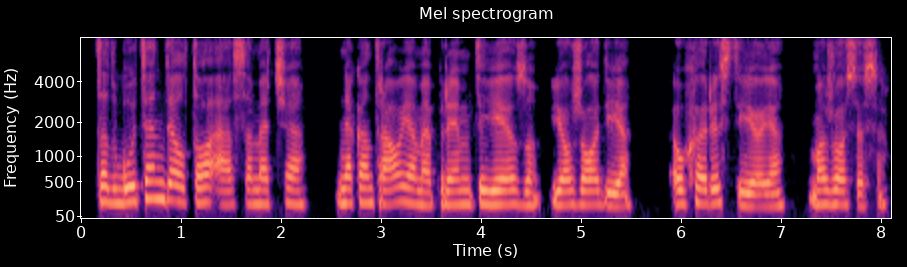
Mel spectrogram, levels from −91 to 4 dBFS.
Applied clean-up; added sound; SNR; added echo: neural mask model Resemble Enhance denoiser.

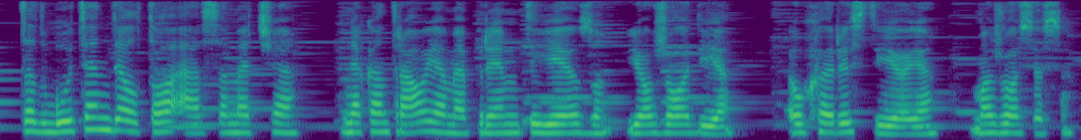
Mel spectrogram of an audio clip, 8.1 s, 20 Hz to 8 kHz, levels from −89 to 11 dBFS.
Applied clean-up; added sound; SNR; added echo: classical method log-MMSE.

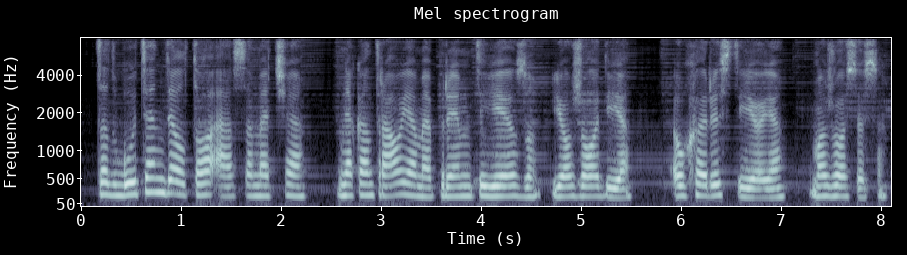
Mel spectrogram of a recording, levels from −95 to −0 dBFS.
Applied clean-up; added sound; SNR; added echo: neural separator model SepFormer DNS4.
